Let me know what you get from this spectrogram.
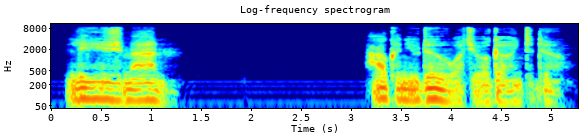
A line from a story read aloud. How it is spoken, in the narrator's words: he said softly, bleakly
